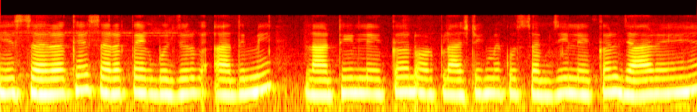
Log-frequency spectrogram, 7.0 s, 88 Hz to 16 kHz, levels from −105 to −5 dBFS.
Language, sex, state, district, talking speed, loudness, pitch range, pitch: Hindi, female, Bihar, Patna, 165 wpm, -15 LUFS, 200-215 Hz, 210 Hz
